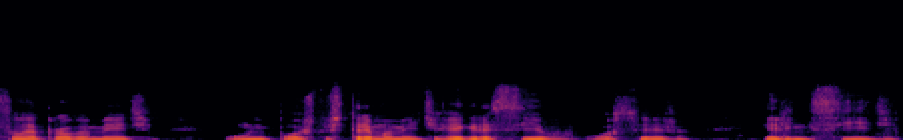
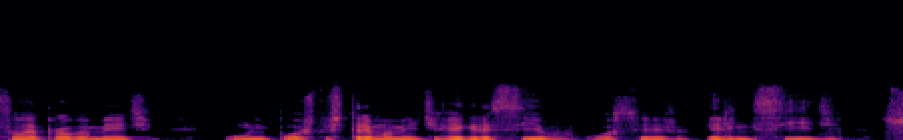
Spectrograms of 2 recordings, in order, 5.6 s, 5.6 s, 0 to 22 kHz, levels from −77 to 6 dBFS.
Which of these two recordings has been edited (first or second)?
second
